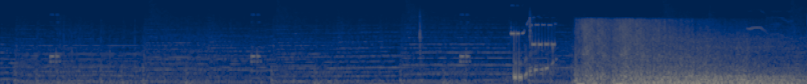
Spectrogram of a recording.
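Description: A key bomb goes off in Phantasy Star Universe, a sudden loud burst that swells into a sustained roaring rumble after a few quieter game tones and clicks.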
